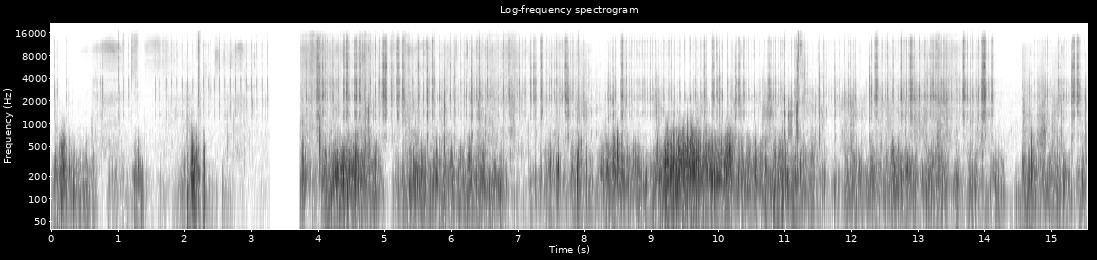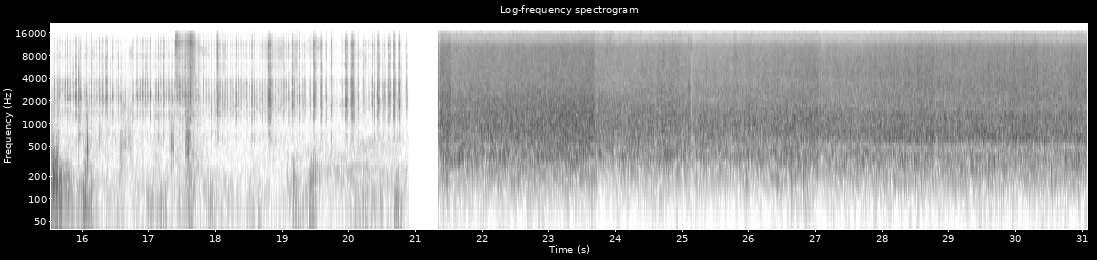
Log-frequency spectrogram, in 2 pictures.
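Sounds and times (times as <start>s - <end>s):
wind buffeting microphone: 0.0s - 2.7s, 3.8s - 19.7s.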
